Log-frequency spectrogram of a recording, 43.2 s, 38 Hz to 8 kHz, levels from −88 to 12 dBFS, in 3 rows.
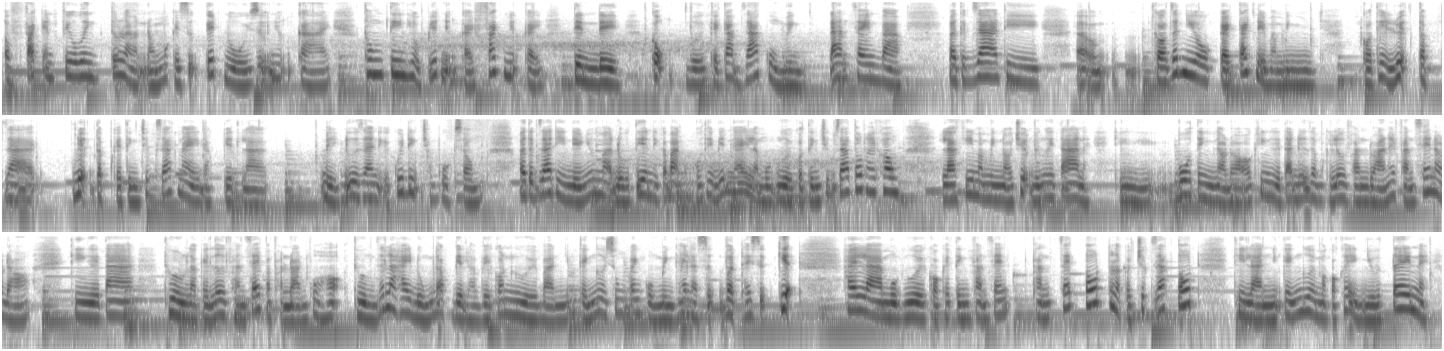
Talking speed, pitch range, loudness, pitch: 275 wpm, 155-210 Hz, -26 LUFS, 170 Hz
